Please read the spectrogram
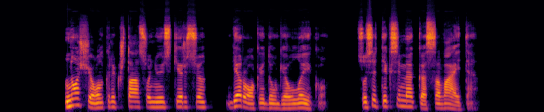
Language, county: Lithuanian, Kaunas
